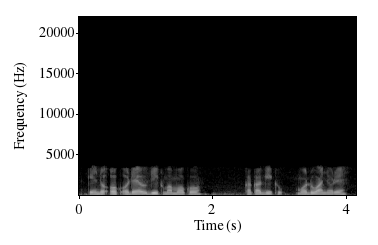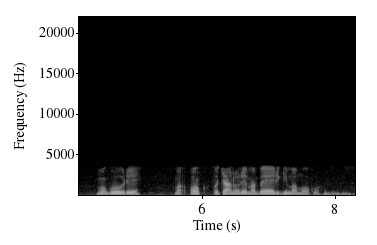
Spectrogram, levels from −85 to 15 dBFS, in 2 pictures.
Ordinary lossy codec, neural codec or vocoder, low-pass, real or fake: MP3, 32 kbps; none; 3.6 kHz; real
